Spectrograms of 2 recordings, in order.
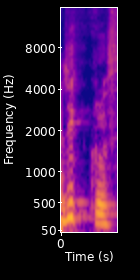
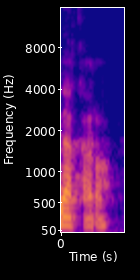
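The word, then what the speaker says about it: ذكر: Nah, disebutkan lagi wa dzikrus salasati. Pakainya isim tuh, bacanya isim masdarnya. Dzikru, bukan zakaro. Karena yang cocok itu, yang munasib.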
